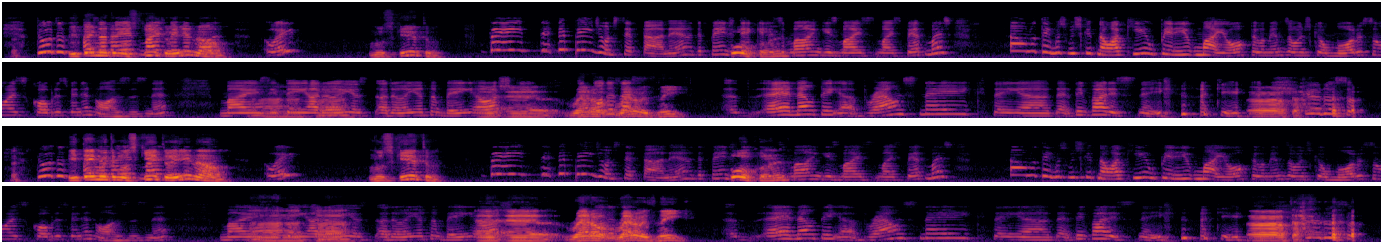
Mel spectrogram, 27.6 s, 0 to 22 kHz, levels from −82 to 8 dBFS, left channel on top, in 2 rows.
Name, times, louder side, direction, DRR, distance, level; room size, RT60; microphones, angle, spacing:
voice 1, 0.0-2.2 2.6-3.0 4.9-9.7 10.1-19.1 19.5-20.2 21.0-27.3, left 3 dB, 80° left, 1.3 m, -35 dB
voice 2, 0.7-2.2 3.7-4.4 7.3-7.9 16.3-17.3 18.5-20.6 26.2-27.3, right 5 dB, 55° right, 0.6 m, -27 dB
11.0 x 7.7 x 2.5 m
head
